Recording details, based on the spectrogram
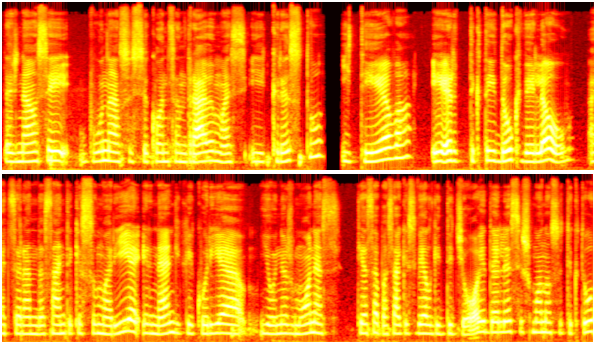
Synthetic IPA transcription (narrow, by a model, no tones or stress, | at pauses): d̪̥ɐʒʲnʲɛʊsʲɛɪbuːnɐsʊsʲɪkoːnʲt͡sʲɛnt̪ɾɑːʋʲɪmɐsiːkɾʲɪst̪uː | iːt̪ʲeːʋɑː | ɪrt̪ʲɪkt̪ɐɪd̪ɐʊkʋʲeːlʲɛʊ | ɐt̪ʲsʲɪɾɐnd̪ɐsɐnʲt̪ʲɪkʲɪssʊmɐɾʲɪjɛʔɪrnʲæd̪ʲɡʲɪkɐɪkʊɾʲiɛjɛʊnʲɪʒmoːnʲeːs | t̪ʲiɛsɐpɐsɑːkʲʊsʲʋʲeːlˠʲɡʲɪd̪ʲɪd͡ʒʲo̰ːjɪd̪ɐlʲɪsɪʃmɑːnoːsʊt̪ʲɪkt̪uː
